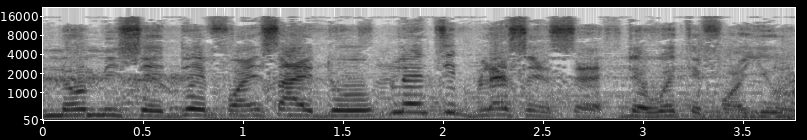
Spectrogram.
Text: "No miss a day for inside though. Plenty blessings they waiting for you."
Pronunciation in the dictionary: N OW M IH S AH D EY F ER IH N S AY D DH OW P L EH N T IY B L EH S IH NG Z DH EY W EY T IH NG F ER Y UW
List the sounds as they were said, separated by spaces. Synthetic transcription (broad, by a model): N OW M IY SH AH D EY F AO IH N S AY D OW P L EH N T IY B L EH S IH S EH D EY W EY T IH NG F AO Y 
